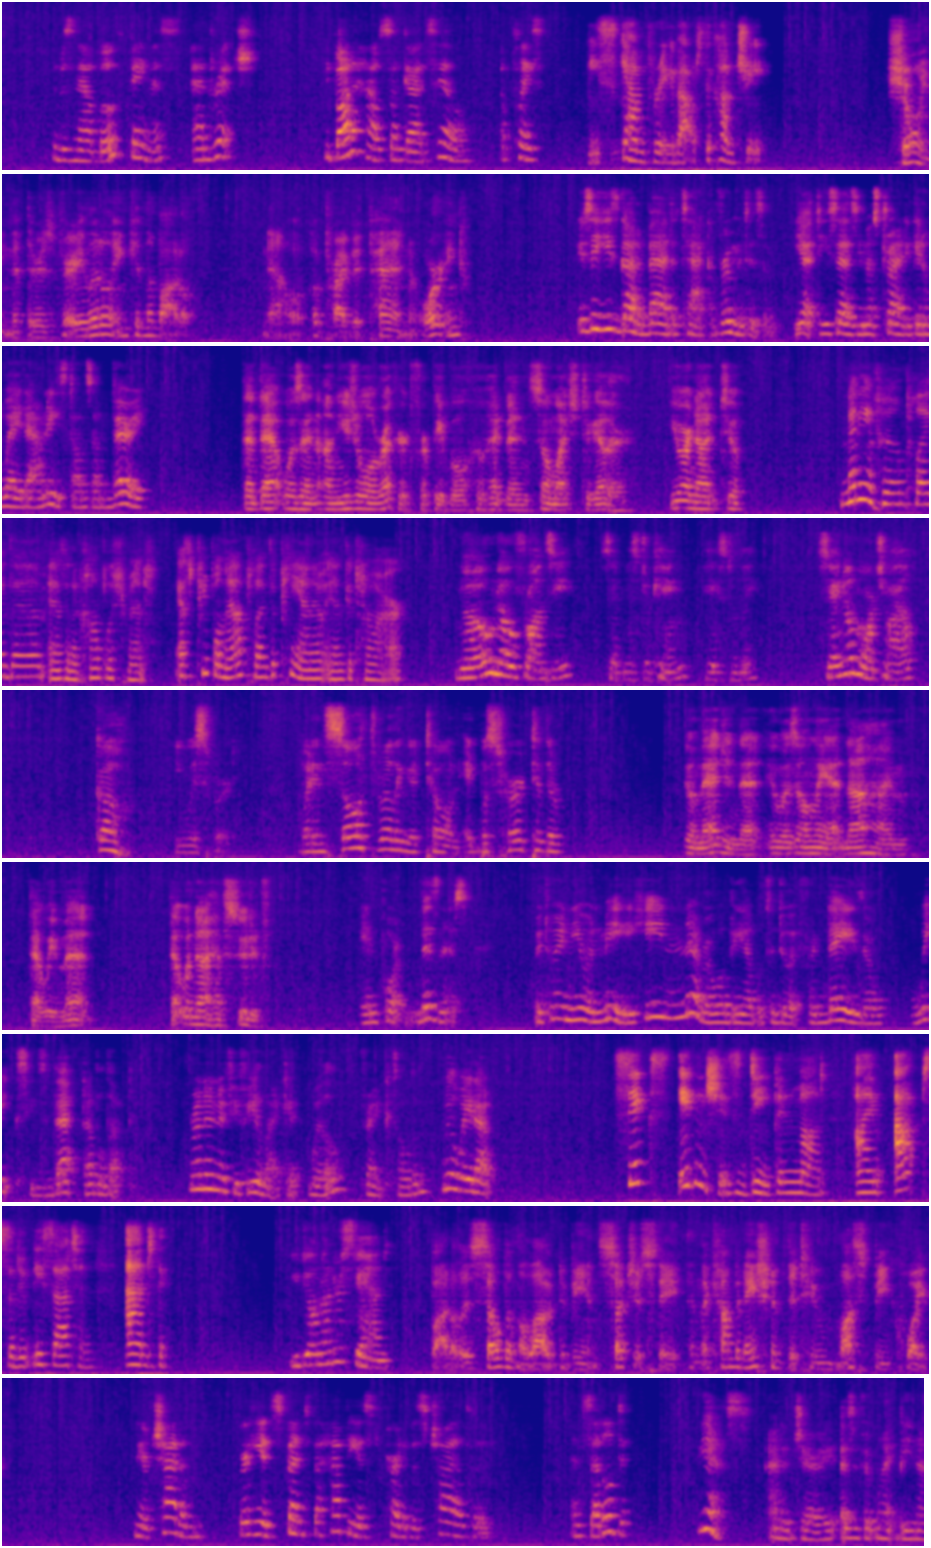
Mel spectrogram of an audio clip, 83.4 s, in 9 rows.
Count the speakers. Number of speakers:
8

